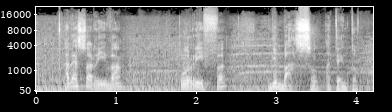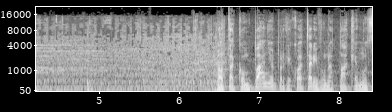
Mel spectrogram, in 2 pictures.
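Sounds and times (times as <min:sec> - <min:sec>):
helicopter rotor chopping sound effect in a music track: 0:00.0 - 0:08.4
speech: 0:00.4 - 0:04.4, 0:06.4 - 0:08.4.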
